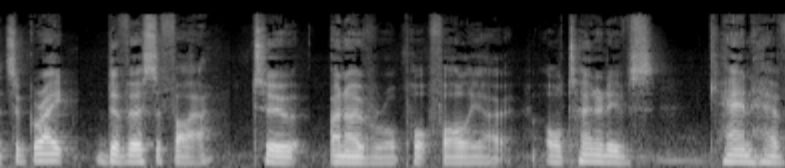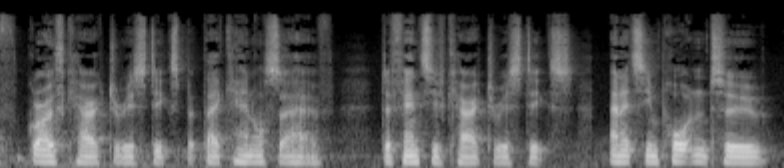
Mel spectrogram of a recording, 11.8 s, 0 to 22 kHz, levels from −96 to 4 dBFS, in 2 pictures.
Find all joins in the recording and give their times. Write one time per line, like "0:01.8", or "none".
none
